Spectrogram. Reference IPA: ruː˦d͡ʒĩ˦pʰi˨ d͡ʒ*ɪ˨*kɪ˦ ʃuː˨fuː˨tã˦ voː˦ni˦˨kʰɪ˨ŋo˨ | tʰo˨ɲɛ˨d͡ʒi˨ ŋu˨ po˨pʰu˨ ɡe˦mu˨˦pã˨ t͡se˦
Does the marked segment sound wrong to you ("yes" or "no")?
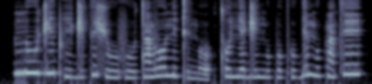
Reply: no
